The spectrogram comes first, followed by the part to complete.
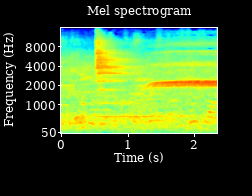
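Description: Signal stopping a wrestling bout: a sudden shrill sound about half a second in, then a long steady high tone from just over a second in, over voices in the hall.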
